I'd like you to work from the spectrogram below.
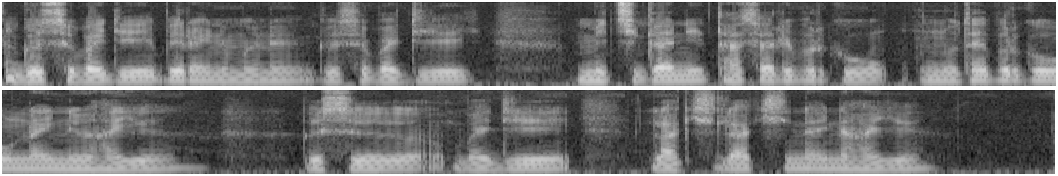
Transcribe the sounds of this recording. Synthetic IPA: ɡɯsɯbajdijejbeɾajnɯmɯnɯɡɯsɯbajdijejmit͡ʃiŋkanitʰasaɾipɯɾkʰɯwnutʰajpʰɯɾkɯwnajnɯɦajɯ | ɡɯsɯbajdijejlaksilak̚sinajnɯɦajɯ

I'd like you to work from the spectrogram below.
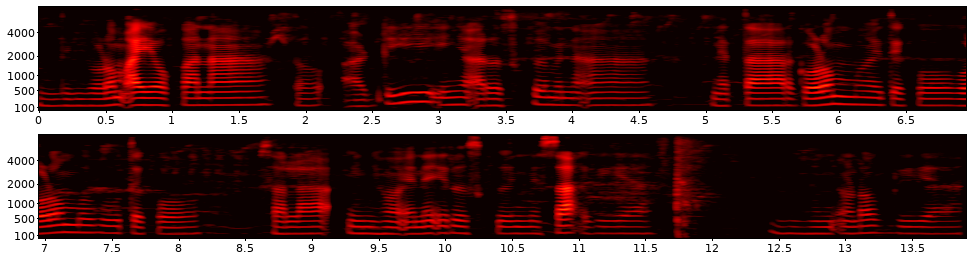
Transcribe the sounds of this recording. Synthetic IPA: iɲd̪iɲɡɔɽɔmʔajɔkanat̪ɔəɖiiɲa̰ʔɾəskəmɛnaʔa | nɛt̪aɾɡɔɽɔmːəjt̪ɛkɔɡɔɽɔmbəbut̪ɛkɔsalaʔiɲɦɔ̃ɛnɛcɾəskəɲmɛsaʔɡɛja | iɲɦəɲɔɖɔk̚ɡɛja

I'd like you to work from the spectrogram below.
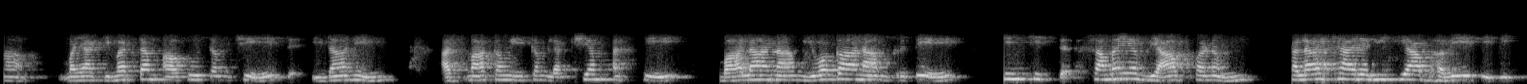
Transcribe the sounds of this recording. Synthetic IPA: amɐjaːkimɐɾt̪ɐmaːkuːt̪ɐmt͡ʃeːt̪id̪aːneːm | ɐ̰smaːkɐmeːkɐmlɐkʂjɐmɐst̪ʰi | baːlaːnaːmjuʋɐkaːnaːmkɾɪt̪eː | t͡ʃiɲt͡ʃit̪sɐmɐjɐʋjaːpɐɳɐm | kɐlaːt͡ʃaːɾjɐɾiːkjaːbʱɐʋeːt̪it̪i

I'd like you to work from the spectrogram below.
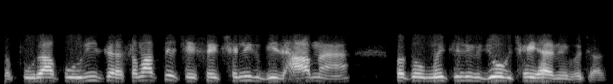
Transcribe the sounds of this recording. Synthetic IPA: t̪ɔpuɾapuɾit̪əsəmap̚t̪et͡ʃʰɛsəjkt͡ʃʰənikbid̪ʱame | t̪ət̪oməjt̪ʰlikd͡ʒoɡt͡ʃʰəjɦɛnəjbʱət͡ʃət̪

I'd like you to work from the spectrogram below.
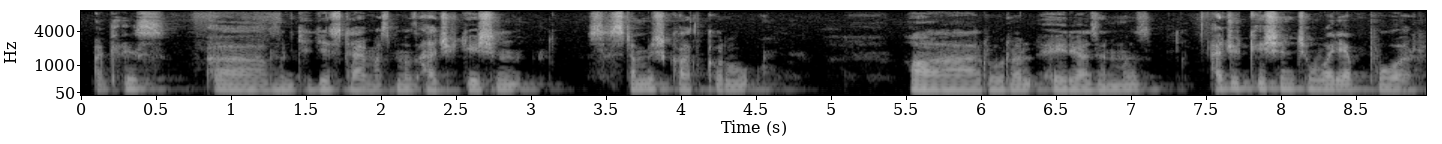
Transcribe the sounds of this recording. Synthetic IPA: ɐɡɾis | munkʲeɡʲesʈaːjmɐsmɐzed͡ʒukʲeːʃɐn | sɪ̥sʈɐmiʃkat̪kɐɾu | ɾuːɾɐleːɾijazɐnmɐzed͡ʒukeʃɐnt͡ʃʰiʋɐɾʲjapʰuɐɾ

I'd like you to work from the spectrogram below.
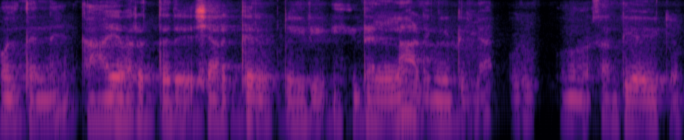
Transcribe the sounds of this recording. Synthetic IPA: pːoːlt̪ɐnːekaːjɐʋɐrut̪ːɐðɨ̰ɕɐrkːɐɾupeːɾiiɽelːaːɐɽɐŋːijiʈːilːɐo̞ɾu | sɐd̪ʱijaːjiɾikʲːum

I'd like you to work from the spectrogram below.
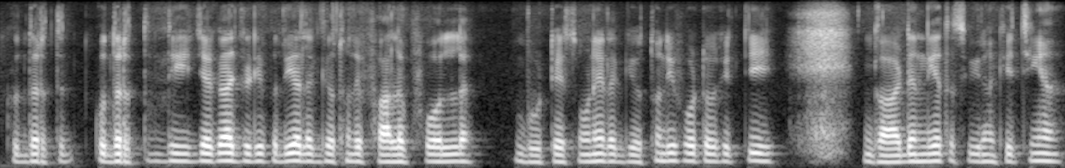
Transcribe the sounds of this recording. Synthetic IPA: k̪ət̪kʊd̪ɾət̪d̪iːd͡ʒəɡaːd͡ʒeːɽiːpəd̪ijaːləɡːeːʊt̪ʰõːd̪eːpʰəlpʰol | bʱuːʈeːsoːɽeːləɡːeːʊt̪ʰːõːd̪iːpʰoːʈoːkʰɪt͡ʃːiː | ɡaːɖənd̪ijãːt̪əsʋiːɾãːkʰɪt͡ʃt͡ʃɪjãː

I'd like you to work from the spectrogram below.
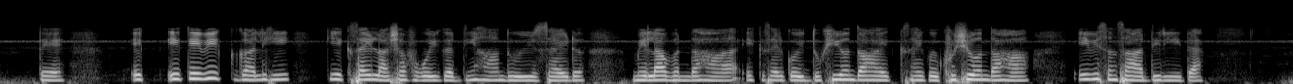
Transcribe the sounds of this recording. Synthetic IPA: t̪eː | ɪk | ɪkeːʋiːɪkɡəlɦiː | kɪɪksaːiɖlaːʃaːpʰkoːiːkəɾd̪ɪãːɦãːd̪uːisaːiɖmeːlaːbənd̪aːɦãːɪksaːiːɖkoːiːd̪ʊkʰiːɦõːnd̪aːɦaːɪksaːiɖkoːiːkʰʊʃiːɦõːnd̪aːɦãː | eːʋiːsənsaːɾd̪iːɾiːt̪ɛː

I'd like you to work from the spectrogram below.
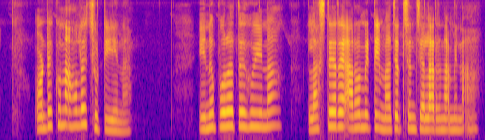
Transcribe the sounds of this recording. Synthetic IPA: ɔɳɖɛkʰɔnaʔɦɔlɛt͡ʃʰuʈiɛna | inəpɔɾət̪ɛɦujna | lasʈɛɾɛʔaɾɔmit̪̚ʈic̚ˀmad͡ʒɛt̪̚t͡ʃʰɛnt͡ʃalaʔɾɛnaʔmɛna̰ʔa

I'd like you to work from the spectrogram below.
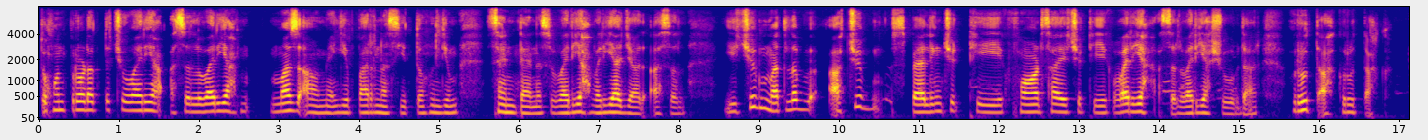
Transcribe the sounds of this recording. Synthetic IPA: t̪uhun̚pɾoːɖɐkʈ̪ɨt͡ʃʰuʋɐɾjaɐsɐlʋɐɾjaɦ | mɐza̰ːwmejipɐɾnɐsjit̪uɦund̪jim | seɳʈenɐsʋɐɾijahʋɐɾjad͡ʒaːd̪ɐ̰sɐl | jit͡ʃʰumɐt̪lɐbɐ̰t͡ʃʰuspeːliŋɡt͡ʃʰiʈʰiːkʰfãːɖsaːjt͡ʃʰiʈʰiːkʋɐɾjahɐ̰sɨlʋɐɾjahʃuːbd̪a̰ːɾ | ɾut̪ɐ̰hkʰɾut̪ɐ̰kʰ

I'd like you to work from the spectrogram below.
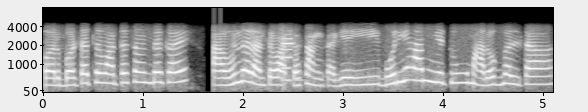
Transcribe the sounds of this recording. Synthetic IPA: bəɾbəʈat͡səʋat̪əsãŋɡt̪əkaj | aunəɾãnt͡saʋat̪ɔ̃sãŋɡt̪aɡeiboɾiɦamɡet̪ũːmaɾok̚ɡəlt̪a

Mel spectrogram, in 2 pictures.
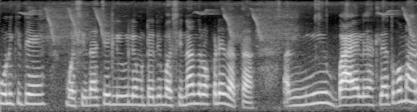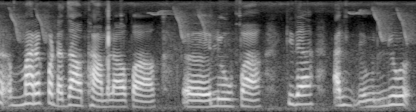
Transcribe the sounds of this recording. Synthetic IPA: kuːɳkit̪̬ẽ | məɕinat͡ɕeliwlem̤əɳʈəɾiməɕinãnɾɔkɽed͡zat̪a | animibajlɡʱat̪leat̪ukamaɾmaɾək̚pəʈat̪̚d͡zãwt̪ʰamlawpak̚liwpak̚ː | it̪aad̪ili

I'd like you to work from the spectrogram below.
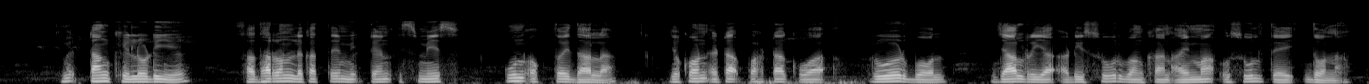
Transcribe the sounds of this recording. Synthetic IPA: mɛt̪̚ʈaŋkʰiloɖiə | sad̪ʱaɾɔnlɛkat̪ɛmit̪̚ˀʈɛnismis | unɔk̚t̪ɔjd̪ala | d͡ʒɔkʰɔnɛʈaʔpaɦʈakɔwaʔɾuəɽbɔl | d͡ʒalɾɛjaʔəɖisuɾbaŋkʰanʔajmaʔusult̪ɛjd̪ɔna̰

